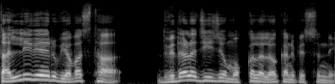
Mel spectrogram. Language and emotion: Telugu, neutral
